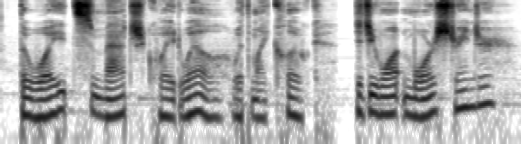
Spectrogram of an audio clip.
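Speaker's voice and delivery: seductive character voice. Voicing the mad scientist's assistant greeting a stranger: seductive character voice. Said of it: "this is, like, seductive".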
